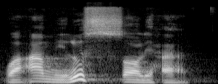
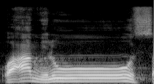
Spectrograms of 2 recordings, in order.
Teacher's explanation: Kalau ada alif lam maka langsung ee masuk ke alif lam. Huruf mad yang sebelumnya ada itu tidak dipakai lagi, tidak dibaca panjang.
